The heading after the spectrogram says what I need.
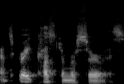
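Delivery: breathy sarcasm laid on thick. Complaining about a rental car company's poor service: sarcastic. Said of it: "I hope you can sense the sarcasm".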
